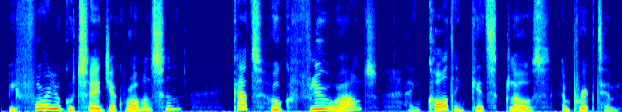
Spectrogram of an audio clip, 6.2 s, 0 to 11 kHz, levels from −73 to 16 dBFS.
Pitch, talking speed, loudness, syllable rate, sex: 255 Hz, 175 wpm, -16 LUFS, 4.8 syllables/s, female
